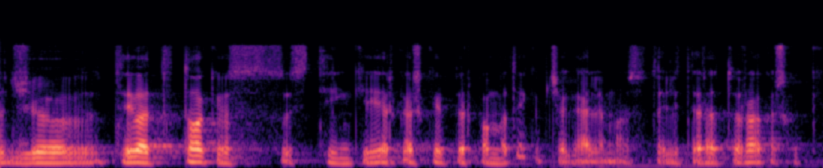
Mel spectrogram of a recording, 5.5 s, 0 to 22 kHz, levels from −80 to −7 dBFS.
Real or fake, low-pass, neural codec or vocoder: real; 7.2 kHz; none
